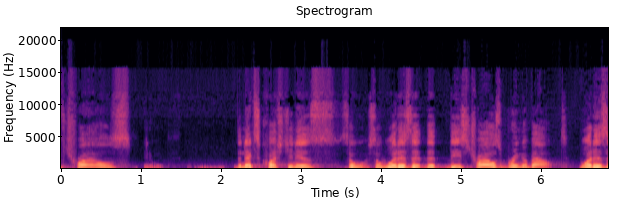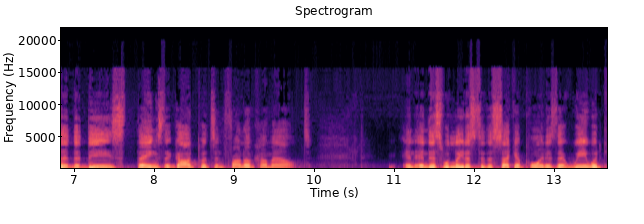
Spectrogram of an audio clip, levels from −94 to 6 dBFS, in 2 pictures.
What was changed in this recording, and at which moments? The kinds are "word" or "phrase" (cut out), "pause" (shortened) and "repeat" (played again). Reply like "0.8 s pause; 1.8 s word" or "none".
0.9 s pause; 6.4 s pause; 9.2 s phrase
